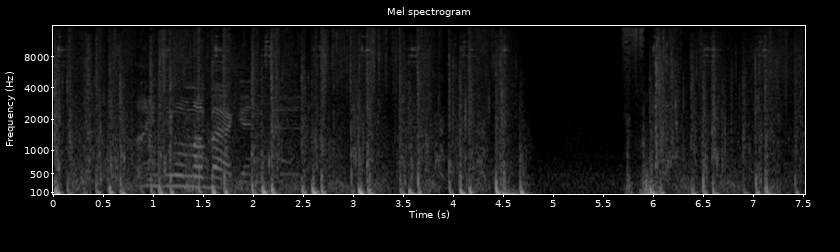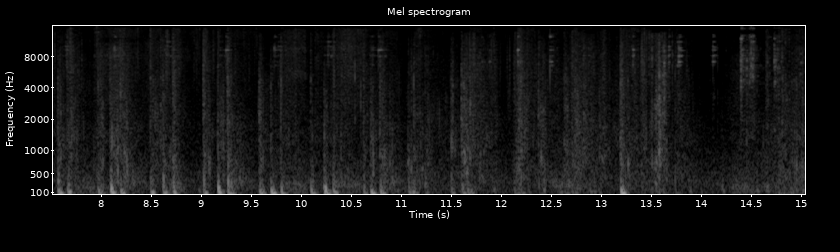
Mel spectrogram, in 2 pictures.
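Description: A horse's hooves clop quickly on a dirt road.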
